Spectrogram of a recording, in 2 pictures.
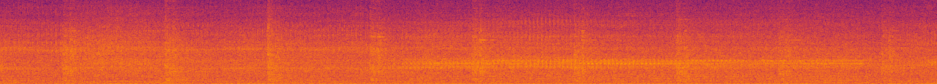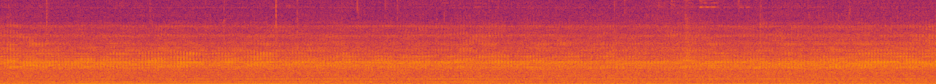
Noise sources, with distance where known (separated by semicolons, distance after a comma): unidentified impact machinery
